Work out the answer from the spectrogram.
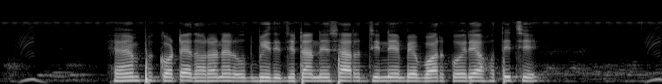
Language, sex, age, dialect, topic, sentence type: Bengali, male, 18-24, Western, agriculture, statement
